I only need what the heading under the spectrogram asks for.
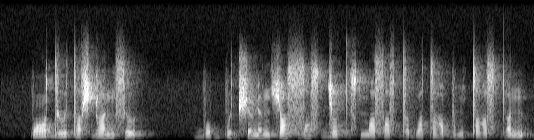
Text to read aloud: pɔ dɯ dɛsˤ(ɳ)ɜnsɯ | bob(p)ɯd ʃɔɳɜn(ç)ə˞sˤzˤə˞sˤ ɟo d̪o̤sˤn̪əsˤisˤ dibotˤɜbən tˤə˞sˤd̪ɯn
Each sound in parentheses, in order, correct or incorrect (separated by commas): incorrect, correct, correct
